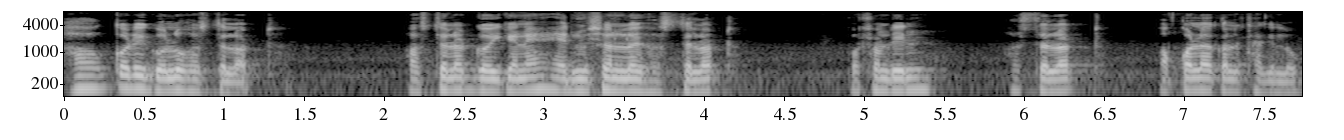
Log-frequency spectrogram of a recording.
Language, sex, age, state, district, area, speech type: Assamese, male, 18-30, Assam, Goalpara, urban, spontaneous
